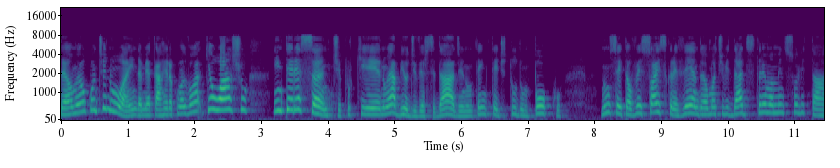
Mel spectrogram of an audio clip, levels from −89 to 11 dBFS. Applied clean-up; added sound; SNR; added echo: none; none; none; none.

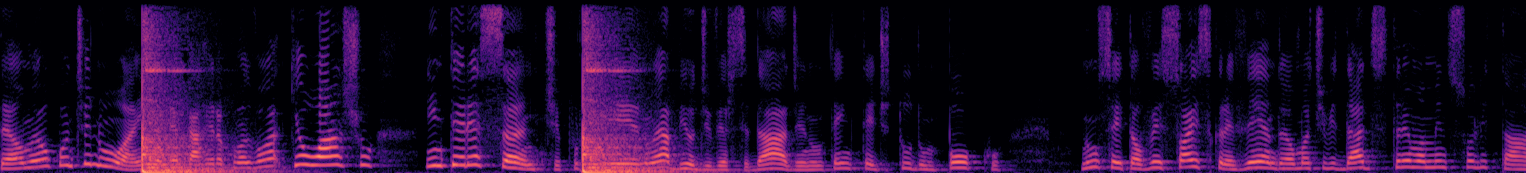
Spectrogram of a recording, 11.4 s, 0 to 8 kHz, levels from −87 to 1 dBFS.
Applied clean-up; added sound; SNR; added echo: none; Thump, thud; -2 dB; none.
